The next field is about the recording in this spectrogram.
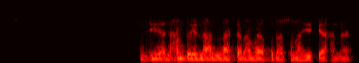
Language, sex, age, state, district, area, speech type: Urdu, male, 45-60, Bihar, Araria, rural, conversation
